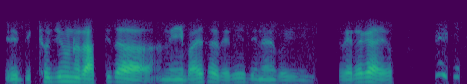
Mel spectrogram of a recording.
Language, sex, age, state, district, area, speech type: Dogri, male, 18-30, Jammu and Kashmir, Udhampur, urban, conversation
